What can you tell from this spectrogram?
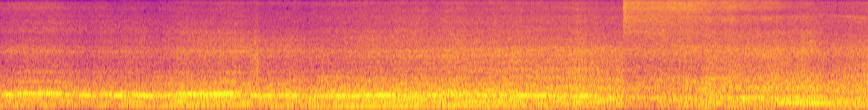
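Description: Diesel engine of a cabover dump truck running loud and steady as the truck drives up and passes close by. About six seconds in, a high hiss joins the engine note.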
